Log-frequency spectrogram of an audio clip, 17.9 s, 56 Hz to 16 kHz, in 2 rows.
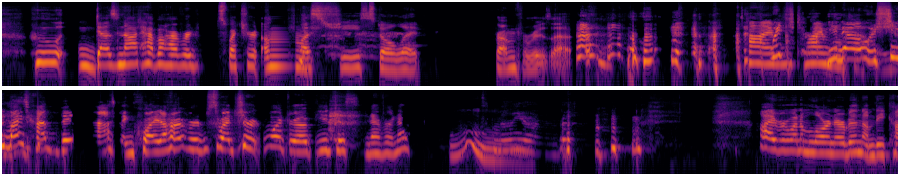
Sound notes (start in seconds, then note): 5.7 laughs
